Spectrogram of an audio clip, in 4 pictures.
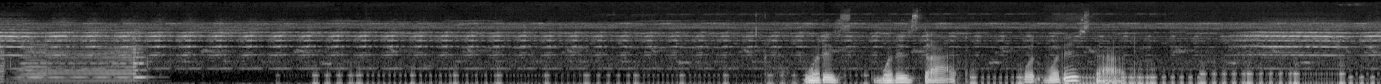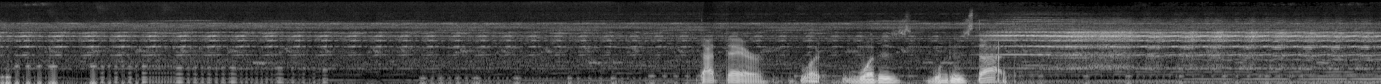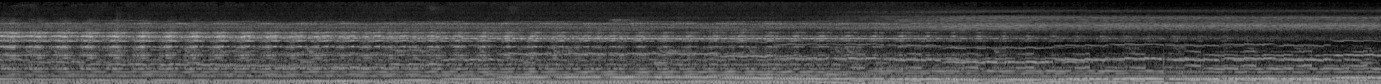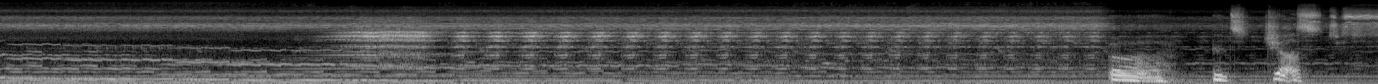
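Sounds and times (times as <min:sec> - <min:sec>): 
cicada buzzing call: 0:00.0 - 0:55.2
speech: 0:08.1 - 0:11.7, 0:20.8 - 0:24.0.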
